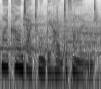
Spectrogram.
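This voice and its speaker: A woman's voice: low-pitched, moderate pace, natural voice. Actress as a poised, secretive woman traveller. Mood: cool, guarded. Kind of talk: video game voice acting. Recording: music behind the voice.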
